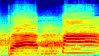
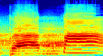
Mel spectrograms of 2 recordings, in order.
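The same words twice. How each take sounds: First: The t is said heavily with a Javanese accent. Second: The t is said heavily with a Javanese accent.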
